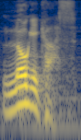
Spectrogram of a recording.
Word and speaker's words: logikos: The second adjective to describe this milk in the original Greek, again, is it's pronounced logikos, all right? Which can mean spiritual, but also it can mean logical, rational, reasonable. And that particular word, logikos, is found only two times in all the Bible.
